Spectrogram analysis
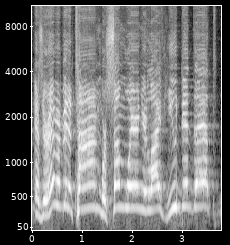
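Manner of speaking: high, loud, slow shouted preaching; preaching at full force. Acted. Preacher urging the congregation to answer, in full shouted fervour. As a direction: build the altar call to a roar.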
